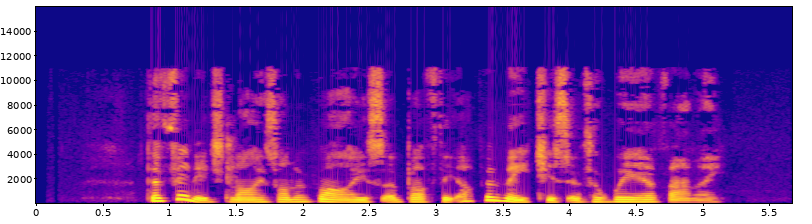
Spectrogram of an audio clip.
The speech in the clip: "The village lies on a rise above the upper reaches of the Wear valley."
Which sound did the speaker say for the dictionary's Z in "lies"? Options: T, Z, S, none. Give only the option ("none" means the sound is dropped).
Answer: Z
